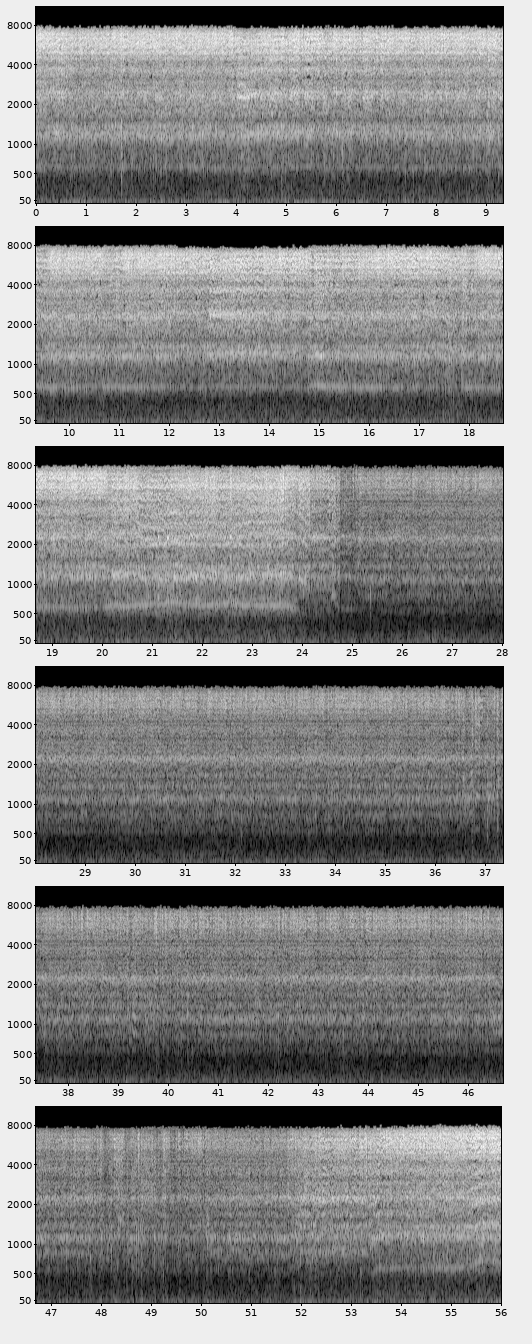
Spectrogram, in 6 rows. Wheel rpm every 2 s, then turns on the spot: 160, 160, 160, 160, 160, 160, 160, 160, 160, 160, 160, 160, 90, 70, 70, 70, 70, 70, 70, 70, 70, 70, 70, 70, 70, 70, 120, 170.
none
